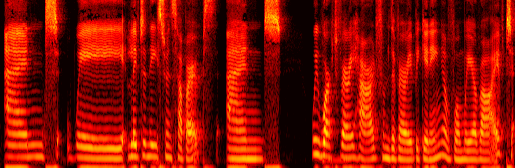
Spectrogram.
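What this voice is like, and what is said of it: Slight Irish accent. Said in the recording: “you can hear I've got a little bit of an accent, so I'm Irish.”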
